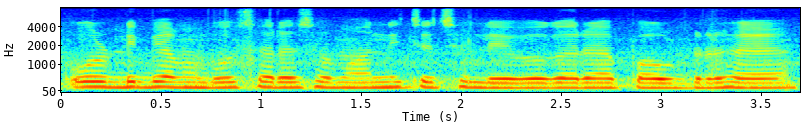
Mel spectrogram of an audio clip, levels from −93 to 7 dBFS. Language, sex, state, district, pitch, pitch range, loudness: Hindi, female, Haryana, Jhajjar, 170 Hz, 165-185 Hz, -13 LUFS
